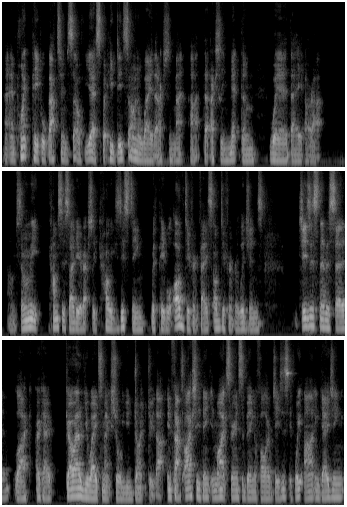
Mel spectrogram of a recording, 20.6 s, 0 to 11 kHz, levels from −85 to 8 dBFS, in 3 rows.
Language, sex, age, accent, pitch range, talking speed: English, male, 20-39, Australian, 90-110 Hz, 235 wpm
